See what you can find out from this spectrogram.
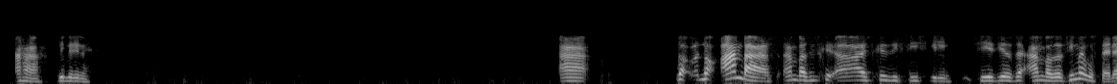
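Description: Speech runs through the G.723.1 codec for the whole clip. Nothing above 3.8 kHz survives, so the sound is dull and muffled. The codec damage is heavy. It works in 30 ms frames and updates its voice model slowly, so the voice turns hoarse and consonants smear into each other. The coarse, rough texture fits a rate of around 6 kbit/s.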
